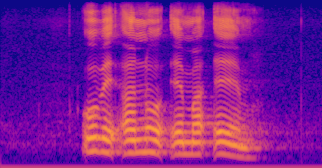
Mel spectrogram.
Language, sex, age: Northern Sotho, male, 20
